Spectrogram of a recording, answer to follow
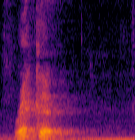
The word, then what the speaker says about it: record: Record is a noun. As a verb, it is record.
